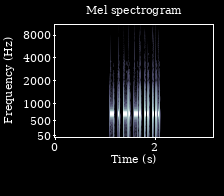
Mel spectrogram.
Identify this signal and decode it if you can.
Morse code, heard as a keyed tone, about 44 wpm, 700 Hz. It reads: TENNIS
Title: Top 1501-1750 Words 45wpm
